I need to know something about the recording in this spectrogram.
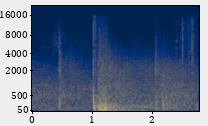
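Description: A heavy explosion booms nearby.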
